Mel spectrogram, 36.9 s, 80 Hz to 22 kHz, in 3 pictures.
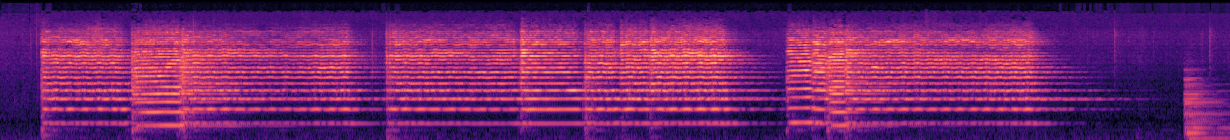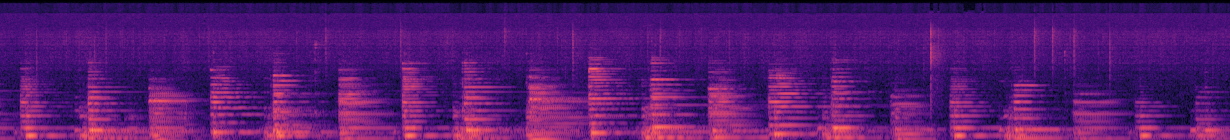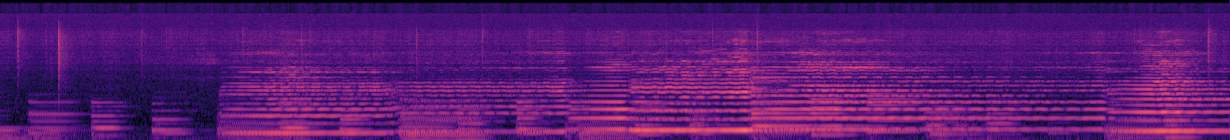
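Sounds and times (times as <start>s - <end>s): violin playing: 0.4s - 11.3s, 26.8s - 36.9s.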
